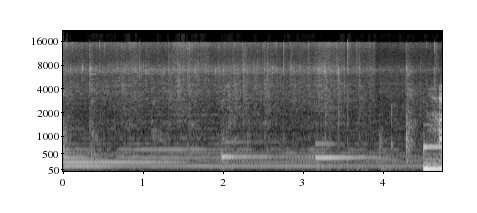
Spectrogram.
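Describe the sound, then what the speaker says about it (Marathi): Onion sizzles steadily in hot oil in a pan for a potato vegetable dish. The moderate frying hiss runs continuously under a faint tonal hum, and a closing clunk is heard at the end. "कांदा भाजून घेऊया छानपैकी तेलामध्ये."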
